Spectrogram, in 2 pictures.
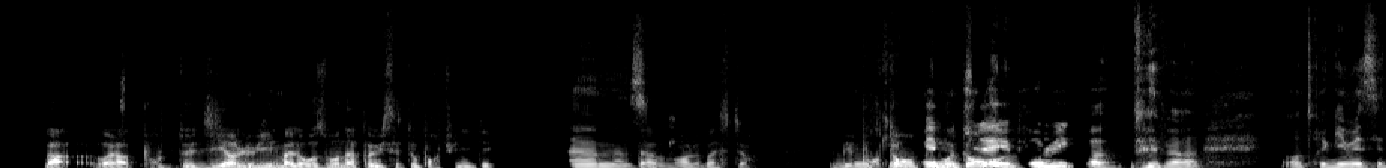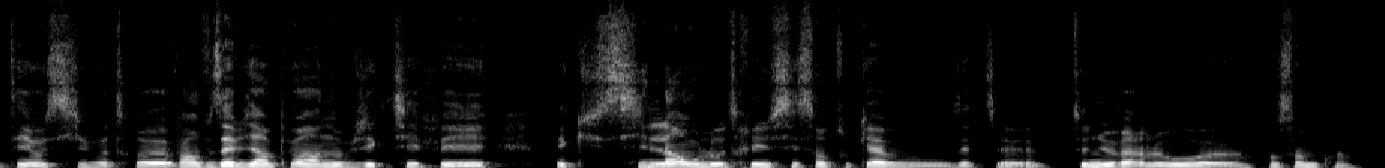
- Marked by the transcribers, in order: chuckle
- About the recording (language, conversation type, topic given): French, podcast, Peux-tu me parler d’une rencontre qui a fait basculer ton parcours ?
